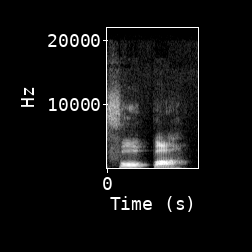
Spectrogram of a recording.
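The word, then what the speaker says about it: faux pas: पहली बात तो प्रोनाउंसिएशन इसके देख लीजिए, pronunciation is फोपा, right, this is फोपा।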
